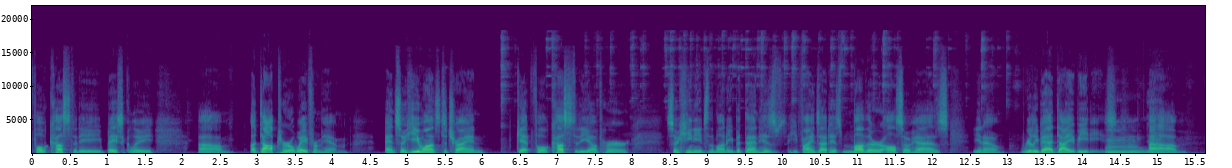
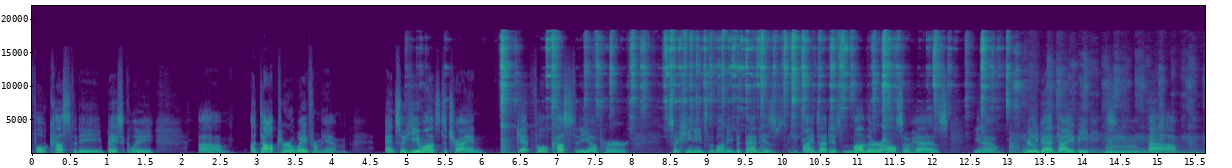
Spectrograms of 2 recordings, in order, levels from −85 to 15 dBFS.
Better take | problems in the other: first | household noises; loud; from 5.5 s on; 2 dB below the speech; faint in the first

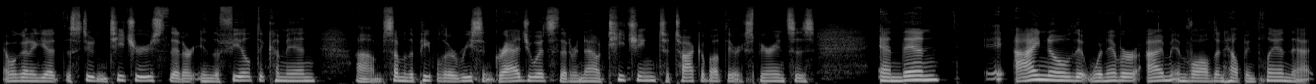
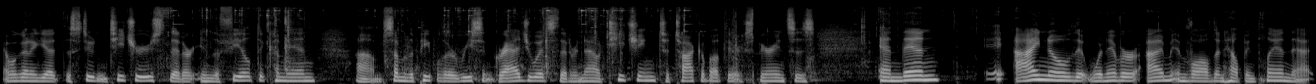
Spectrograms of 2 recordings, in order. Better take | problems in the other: first | jangling keys; noticeable; from 1.5 to 9 s; peak 7 dB below the speech

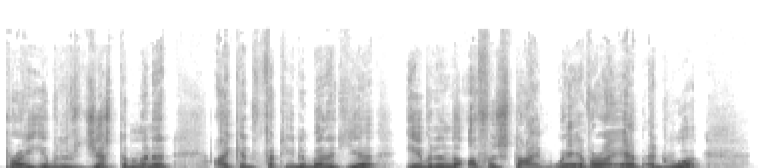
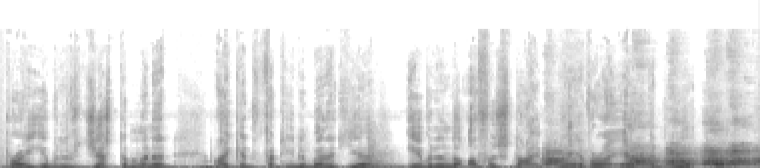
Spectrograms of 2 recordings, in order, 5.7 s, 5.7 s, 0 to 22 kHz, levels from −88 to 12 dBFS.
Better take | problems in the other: first | animal sounds; loud; throughout; 1 dB below the speech

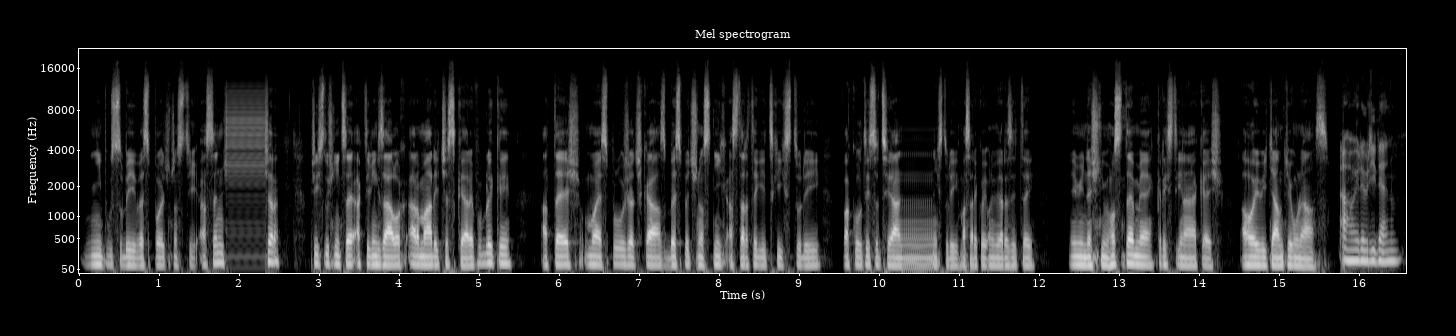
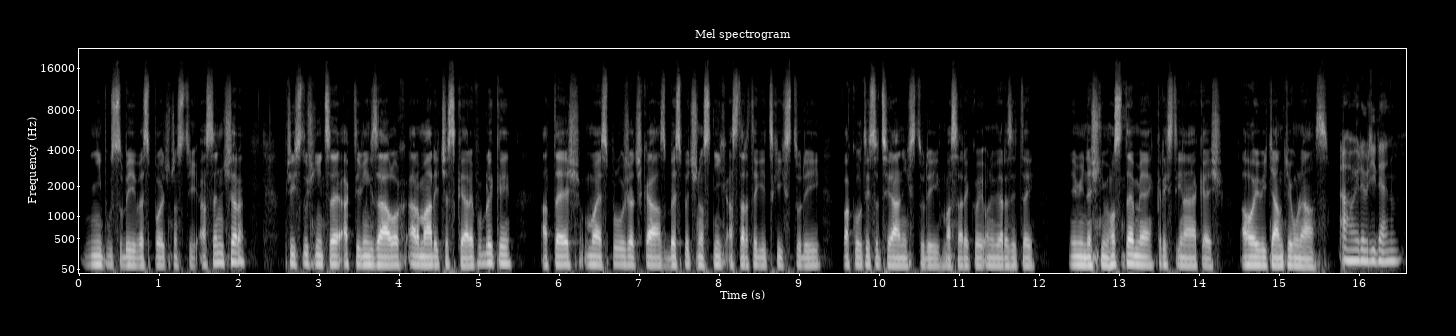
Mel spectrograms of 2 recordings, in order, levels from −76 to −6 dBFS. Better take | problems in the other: second | audio freezing; at 2 s and at 10 s

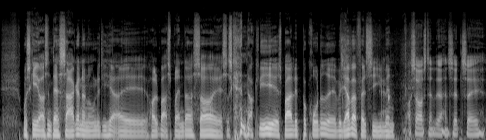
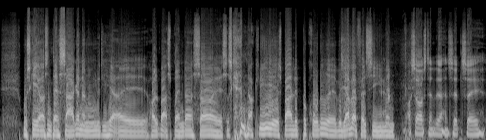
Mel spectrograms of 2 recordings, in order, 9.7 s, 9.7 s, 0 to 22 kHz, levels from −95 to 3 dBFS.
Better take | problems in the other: first | distortion; heavy; 18% of the sound clipped

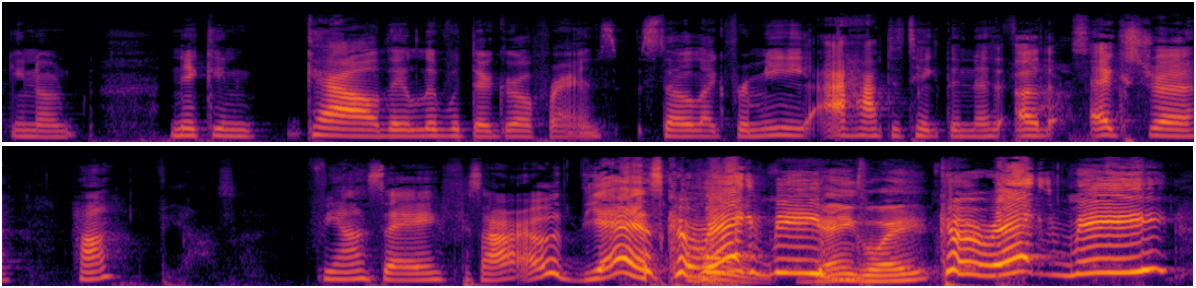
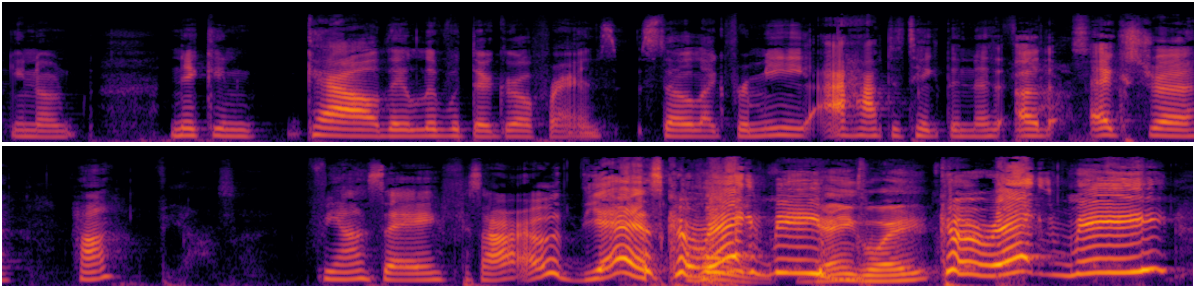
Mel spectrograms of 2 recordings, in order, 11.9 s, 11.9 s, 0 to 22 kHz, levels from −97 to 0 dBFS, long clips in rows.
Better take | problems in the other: neither | none

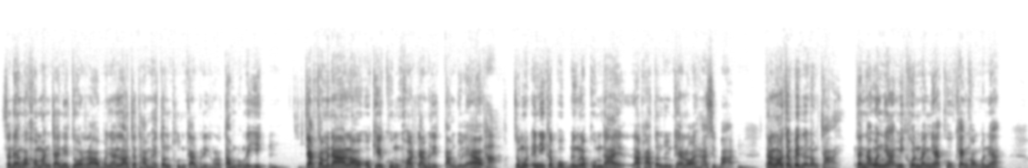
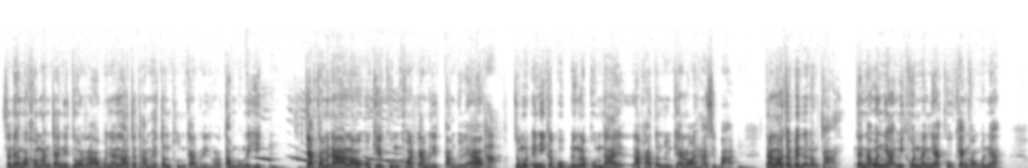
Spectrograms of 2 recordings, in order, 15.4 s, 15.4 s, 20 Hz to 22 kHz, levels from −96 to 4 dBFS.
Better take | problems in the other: first | dog barking; noticeable; from 4 to 6 s; peak 5 dB below the speech

